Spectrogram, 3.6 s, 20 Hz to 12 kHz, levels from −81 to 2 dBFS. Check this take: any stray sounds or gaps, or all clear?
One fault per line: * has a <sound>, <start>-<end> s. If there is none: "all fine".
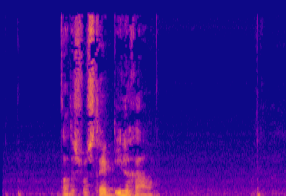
all fine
